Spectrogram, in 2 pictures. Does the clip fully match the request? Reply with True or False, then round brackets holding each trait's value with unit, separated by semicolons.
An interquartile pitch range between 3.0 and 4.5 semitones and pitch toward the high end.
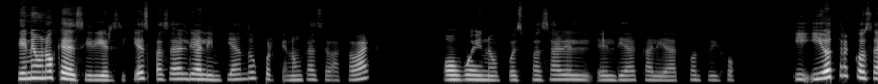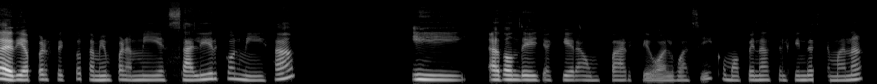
False (2.4 semitones; 210 Hz)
